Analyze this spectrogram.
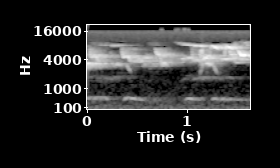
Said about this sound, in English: Is the bird singing a slow, low song? Is it singing quickly or rapidly? Does it sound cheerful or sad?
